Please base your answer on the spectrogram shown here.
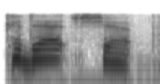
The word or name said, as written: cadetship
